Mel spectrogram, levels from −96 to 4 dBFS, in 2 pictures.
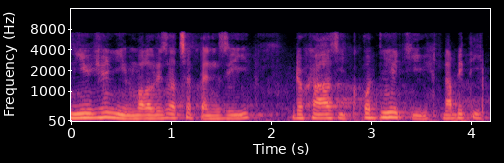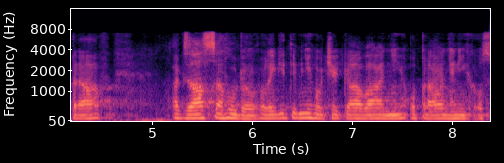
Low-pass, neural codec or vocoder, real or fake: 7.2 kHz; codec, 16 kHz, 4 kbps, FreqCodec, smaller model; fake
